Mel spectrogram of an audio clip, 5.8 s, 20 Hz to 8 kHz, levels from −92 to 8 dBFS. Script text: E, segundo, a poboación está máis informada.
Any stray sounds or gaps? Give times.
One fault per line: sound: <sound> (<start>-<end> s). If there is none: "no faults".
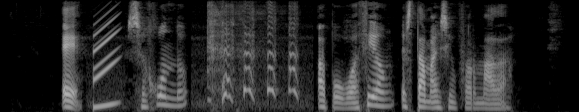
sound: chirp (0.9-1.2 s)
sound: laugh (2.0-3.0 s)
